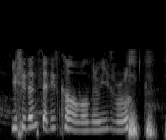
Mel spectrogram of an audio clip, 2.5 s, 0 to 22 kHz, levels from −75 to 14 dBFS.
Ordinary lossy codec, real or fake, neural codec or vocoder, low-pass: MP3, 24 kbps; real; none; 7.2 kHz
